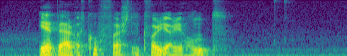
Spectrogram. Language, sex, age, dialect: Faroese, male, 36-60, Norðuroyggjar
